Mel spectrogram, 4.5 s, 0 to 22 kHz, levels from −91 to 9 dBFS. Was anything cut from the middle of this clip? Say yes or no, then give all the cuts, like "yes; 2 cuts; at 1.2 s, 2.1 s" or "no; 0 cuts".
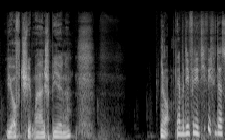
no; 0 cuts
